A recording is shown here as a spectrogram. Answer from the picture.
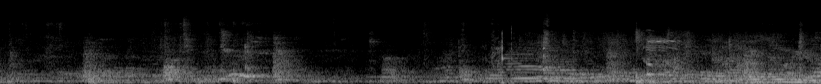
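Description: Indistinct voices of a group of people in a cave passage, too unclear to make out words, with scattered short clicks and taps throughout.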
